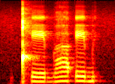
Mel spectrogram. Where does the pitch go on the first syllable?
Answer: low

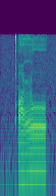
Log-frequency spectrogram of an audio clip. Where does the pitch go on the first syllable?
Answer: low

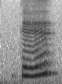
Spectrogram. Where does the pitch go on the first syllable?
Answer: rising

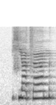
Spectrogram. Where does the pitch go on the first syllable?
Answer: falling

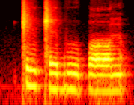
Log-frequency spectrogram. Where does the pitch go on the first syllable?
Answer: falling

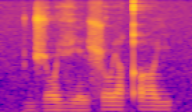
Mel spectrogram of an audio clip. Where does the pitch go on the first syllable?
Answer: low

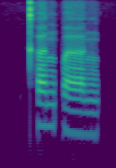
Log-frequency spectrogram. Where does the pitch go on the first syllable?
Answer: high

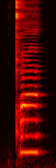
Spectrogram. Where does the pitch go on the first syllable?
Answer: high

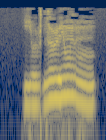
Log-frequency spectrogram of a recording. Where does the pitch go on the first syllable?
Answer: low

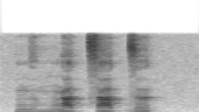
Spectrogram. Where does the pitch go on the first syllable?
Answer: low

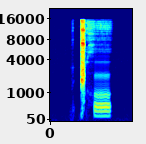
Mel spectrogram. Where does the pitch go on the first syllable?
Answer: high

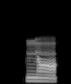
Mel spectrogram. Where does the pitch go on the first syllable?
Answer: low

